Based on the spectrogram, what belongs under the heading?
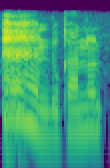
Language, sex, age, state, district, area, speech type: Assamese, female, 30-45, Assam, Charaideo, rural, spontaneous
